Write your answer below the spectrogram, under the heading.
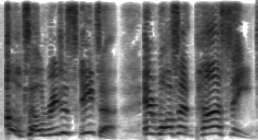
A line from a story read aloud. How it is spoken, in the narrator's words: Timothy said loudly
